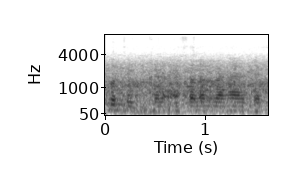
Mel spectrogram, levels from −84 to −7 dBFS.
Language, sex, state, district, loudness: Hindi, male, Uttar Pradesh, Budaun, -27 LUFS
